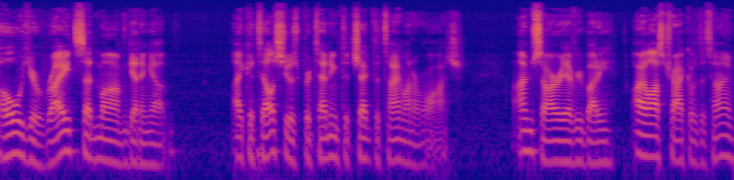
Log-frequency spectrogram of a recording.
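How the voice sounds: The clip features a natural reading voice.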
